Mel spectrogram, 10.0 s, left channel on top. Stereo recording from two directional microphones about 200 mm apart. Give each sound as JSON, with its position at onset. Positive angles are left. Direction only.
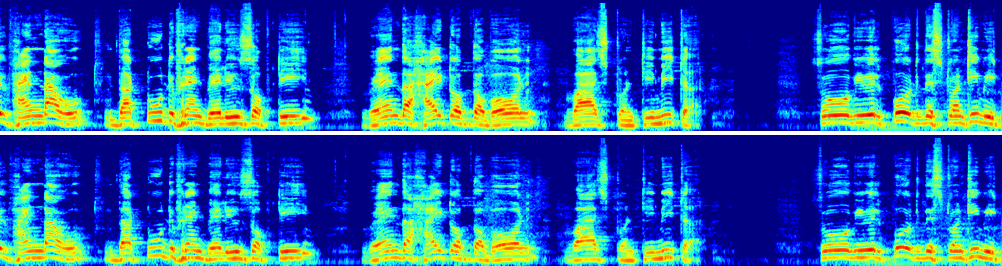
{"t": 0.0, "sound": "a man's voice", "side_deg": 55}
{"t": 8.2, "sound": "a man's voice", "side_deg": 55}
